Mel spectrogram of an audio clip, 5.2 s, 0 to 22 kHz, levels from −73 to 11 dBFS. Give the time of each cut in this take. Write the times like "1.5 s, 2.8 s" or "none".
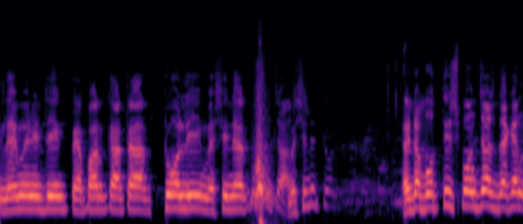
3.1 s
